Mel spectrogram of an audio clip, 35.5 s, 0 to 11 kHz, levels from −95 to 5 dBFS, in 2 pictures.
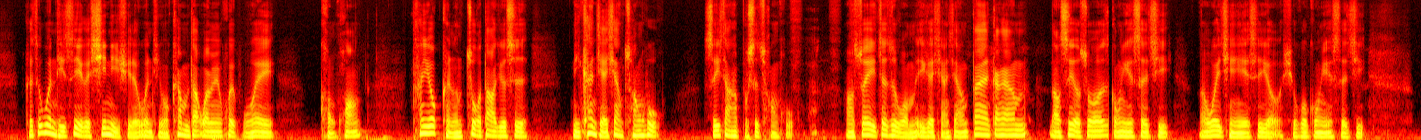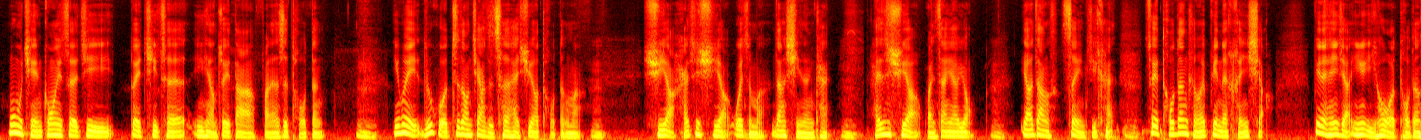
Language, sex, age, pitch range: Chinese, male, 50-69, 90-120 Hz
